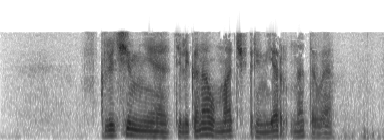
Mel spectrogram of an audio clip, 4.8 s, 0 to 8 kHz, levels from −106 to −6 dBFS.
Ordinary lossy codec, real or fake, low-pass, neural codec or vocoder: AAC, 16 kbps; fake; 7.2 kHz; codec, 16 kHz in and 24 kHz out, 1 kbps, XY-Tokenizer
